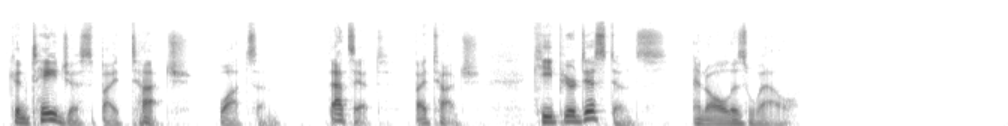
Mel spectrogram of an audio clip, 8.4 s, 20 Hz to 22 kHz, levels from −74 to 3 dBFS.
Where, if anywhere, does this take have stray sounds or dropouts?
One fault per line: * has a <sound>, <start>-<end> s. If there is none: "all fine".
all fine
